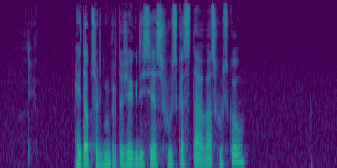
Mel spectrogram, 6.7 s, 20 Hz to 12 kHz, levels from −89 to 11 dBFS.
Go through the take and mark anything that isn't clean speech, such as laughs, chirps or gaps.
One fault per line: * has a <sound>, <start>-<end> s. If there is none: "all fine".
all fine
